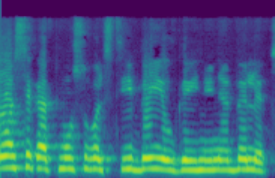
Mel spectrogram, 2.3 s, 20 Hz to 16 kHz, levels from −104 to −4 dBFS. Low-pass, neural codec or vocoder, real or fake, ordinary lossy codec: 10.8 kHz; codec, 24 kHz, 3.1 kbps, DualCodec; fake; MP3, 64 kbps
